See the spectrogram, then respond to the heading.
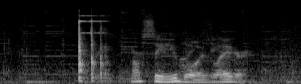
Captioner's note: metal clatters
